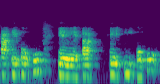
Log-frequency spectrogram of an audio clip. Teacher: la vocal abierta, que sería la A, las semiabiertas o medias, que serían E, O, y las altas o cerradas, que serían I, U, según el grado de abertura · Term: sistema vocálico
